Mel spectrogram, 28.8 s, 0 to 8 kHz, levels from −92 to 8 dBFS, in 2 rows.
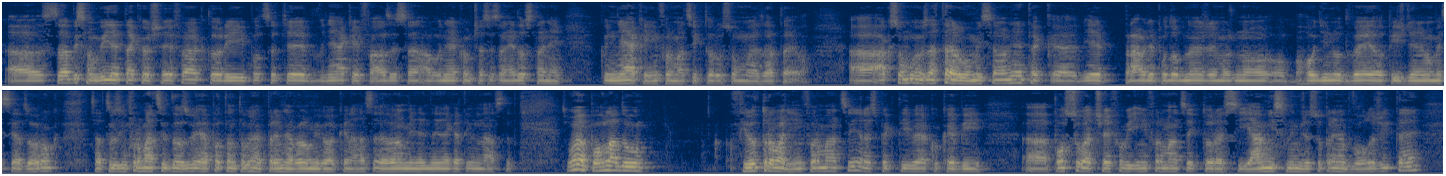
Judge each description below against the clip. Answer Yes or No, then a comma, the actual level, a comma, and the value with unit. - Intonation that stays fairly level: Yes, narrow, 1.7 semitones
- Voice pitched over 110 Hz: No, low, 105 Hz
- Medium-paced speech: No, fast, 175 wpm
